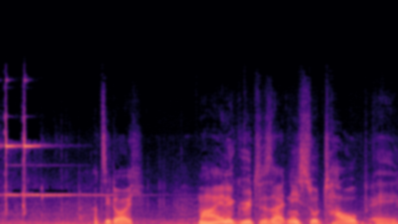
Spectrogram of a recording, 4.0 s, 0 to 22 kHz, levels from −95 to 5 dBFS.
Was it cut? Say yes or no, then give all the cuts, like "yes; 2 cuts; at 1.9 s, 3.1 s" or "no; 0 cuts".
no; 0 cuts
